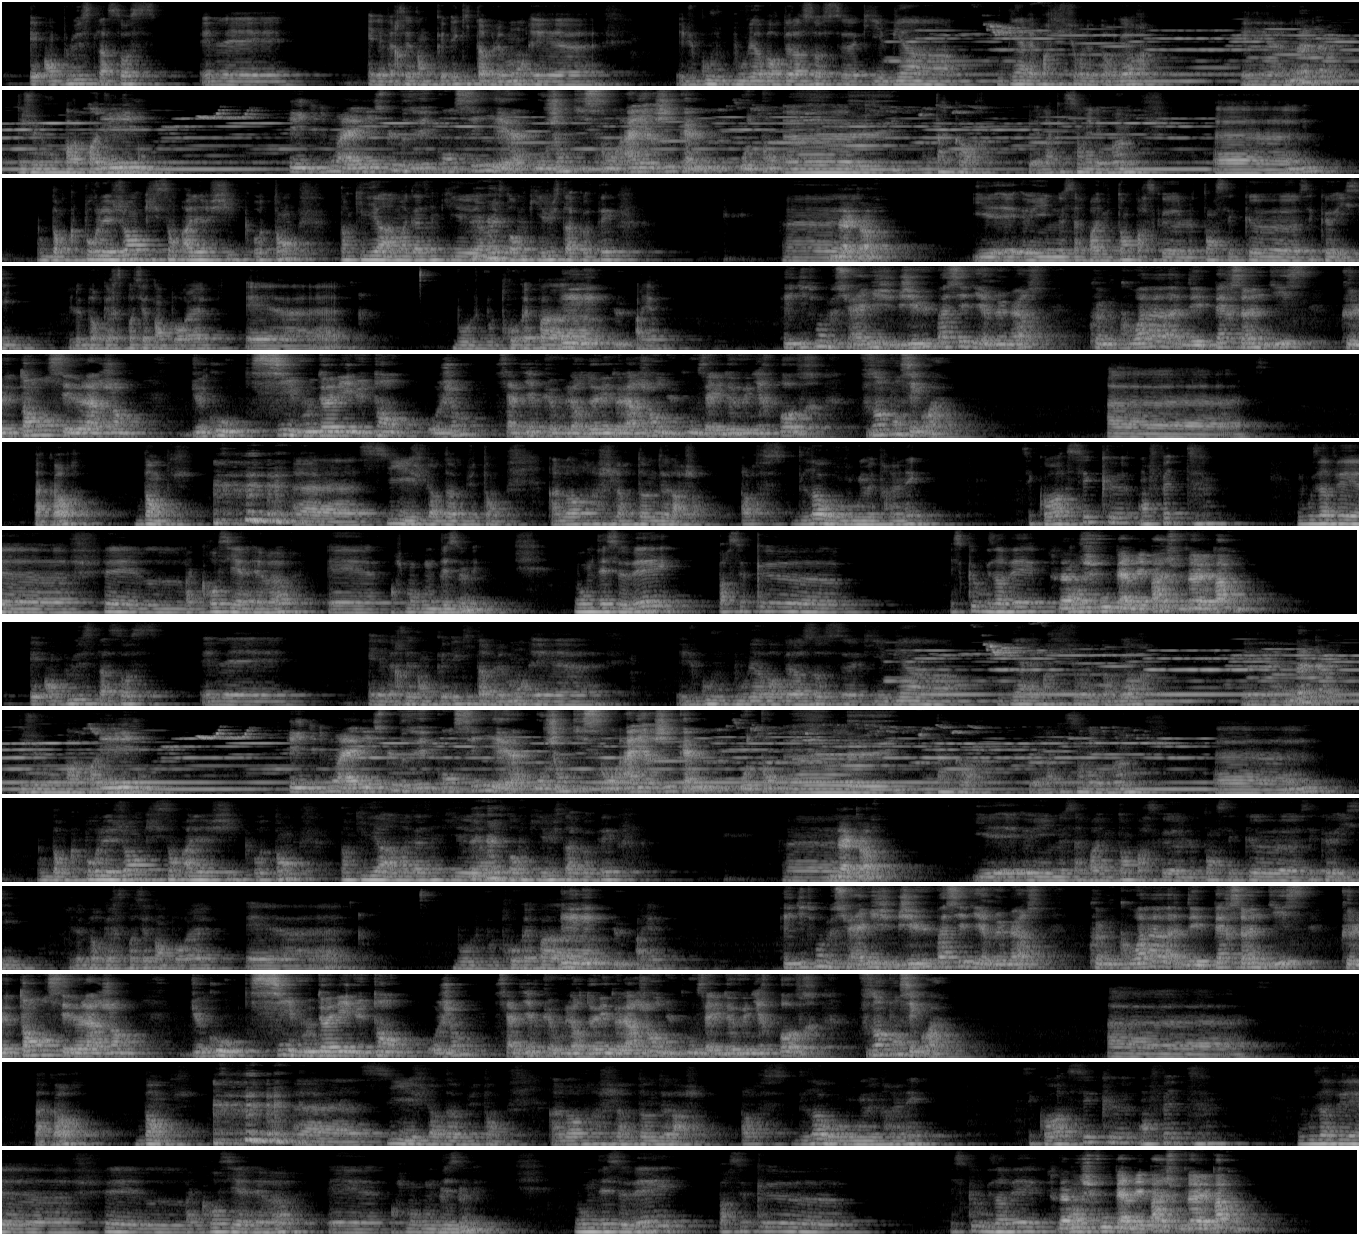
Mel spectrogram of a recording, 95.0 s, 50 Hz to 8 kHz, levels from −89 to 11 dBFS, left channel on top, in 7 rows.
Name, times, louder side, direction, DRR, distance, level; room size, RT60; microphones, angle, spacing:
voice 1, 0.3-1.5 2.0-2.8 3.7-6.0 6.7-9.6 9.9-11.5 12.4-13.2 13.7-15.0 21.4-22.1 22.8-23.4 23.8-25.2 25.7-26.6 27.5-33.4 34.9-35.7 36.8-40.8 41.4-42.8 43.1-44.1 45.2-46.6 47.0-47.3 56.2-56.4 65.3-66.7 68.2-68.7 69.2-69.7 70.7-74.9 75.2-77.1 78.1-80.0 80.8-84.4 84.7-86.2 86.6-86.7 87.1-88.1 88.6-89.9 90.9-92.2, left 1 dB, 55° left, 5 dB, 0.5 m, -34 dB
sound 1, 8.8-25.6, right 3 dB, 25° right, 0.3 m, -38 dB
voice 2, 12.8-13.4 14.5-15.0 16.4-21.3 21.6-22.5 26.4-26.7 31.8-32.2 35.4-35.9 46.3-46.9 48.5-51.1 51.6-53.7 54.1-55.5 56.2-58.3 58.5-58.9 59.2-62.6 62.9-63.7 70.0-70.7 85.8-86.1 91.9-93.8, right 1 dB, 50° right, -2 dB, 0.8 m, -32 dB
4.0 x 3.3 x 2.9 m, 0.76 s
head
